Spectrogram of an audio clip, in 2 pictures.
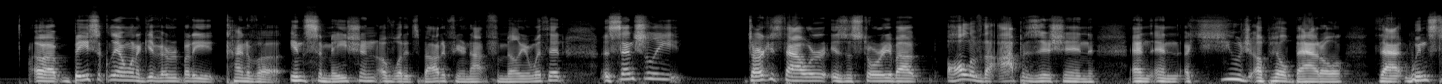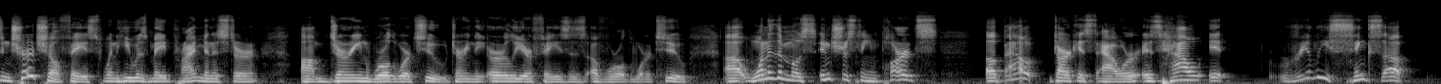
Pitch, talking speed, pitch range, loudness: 145 Hz, 160 wpm, 130-175 Hz, -21 LUFS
